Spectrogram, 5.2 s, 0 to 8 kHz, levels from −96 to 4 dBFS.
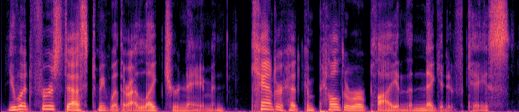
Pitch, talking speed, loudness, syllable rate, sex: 150 Hz, 230 wpm, -22 LUFS, 6.2 syllables/s, male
